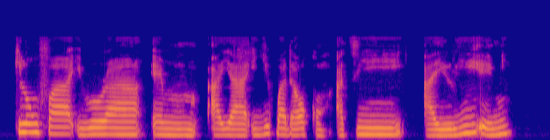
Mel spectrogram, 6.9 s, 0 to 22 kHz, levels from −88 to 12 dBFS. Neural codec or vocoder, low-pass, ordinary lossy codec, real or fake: none; 7.2 kHz; none; real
